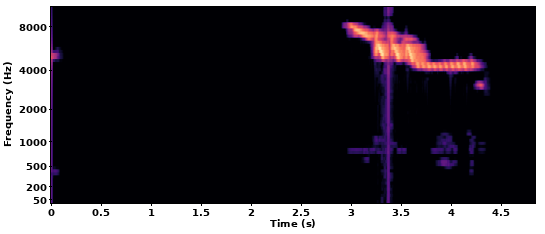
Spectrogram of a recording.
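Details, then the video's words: Eurasian blue tit song: a single high phrase opening with thin descending notes, then a fast sweeping trill that drops and levels out, lasting about a second and a half, in silence. "Blue Tit Singing! Blue Tit Calling! Blue Tit Sound! - Herrerillo Común Canto - Cyanistes Caeruleus"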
